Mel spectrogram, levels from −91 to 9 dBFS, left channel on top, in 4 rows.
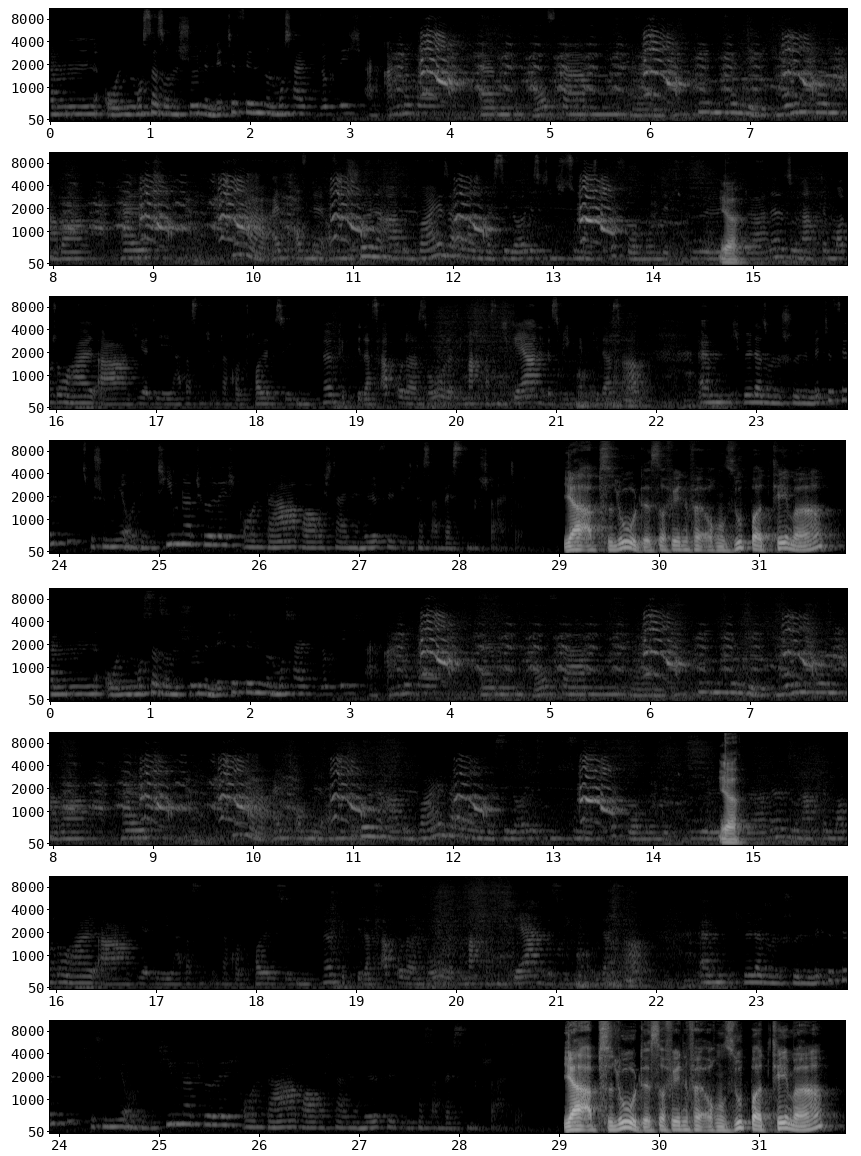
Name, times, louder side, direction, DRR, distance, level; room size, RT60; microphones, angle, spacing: voice 1, 0.0-9.1 9.8-28.5, left 1 dB, 85° left, 1.7 m, -60 dB
sound 1, 2.8-22.7, right 1 dB, 45° right, 5.3 m, -69 dB
Bird vocalization bird call bird song, 3.4-14.3, left 2 dB, 5° left, 0.3 m, -53 dB
voice 2, 29.0-31.7, right 7 dB, 90° right, 0.4 m, -32 dB
10.5 x 9.4 x 4.3 m
head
